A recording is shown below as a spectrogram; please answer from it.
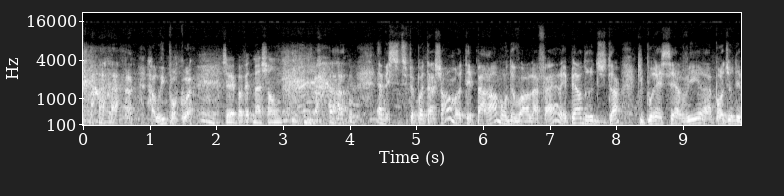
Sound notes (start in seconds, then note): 0.0 Rires; 3.0 Rires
